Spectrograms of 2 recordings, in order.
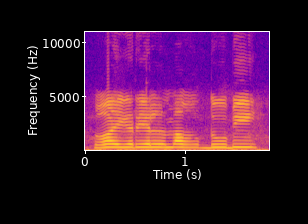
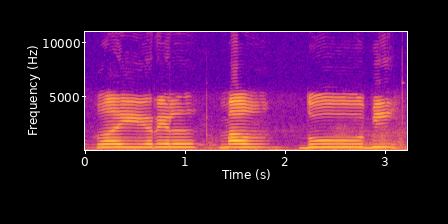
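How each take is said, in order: First: The vowel in 'dubi' is cut short. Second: The vowel in 'dubi' is held long. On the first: The speaker calls it wrong. "bukan seperti itu" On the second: The speaker calls it right. "kita panjangkan dua harokat"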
